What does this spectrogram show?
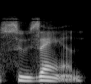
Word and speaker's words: Suzanne: sounds like sue susan if you see it written with two n's at the end like this then the stress is on the second syllable suzanne this one susan suit the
